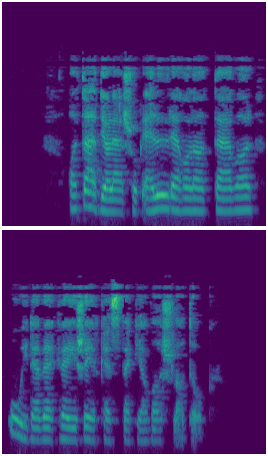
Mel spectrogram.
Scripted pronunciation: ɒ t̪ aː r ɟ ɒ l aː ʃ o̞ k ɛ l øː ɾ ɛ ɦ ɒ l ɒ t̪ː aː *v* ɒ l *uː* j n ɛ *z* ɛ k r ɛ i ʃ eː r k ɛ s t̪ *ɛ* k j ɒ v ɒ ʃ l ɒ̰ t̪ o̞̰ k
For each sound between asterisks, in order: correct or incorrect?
correct, correct, incorrect: v, correct

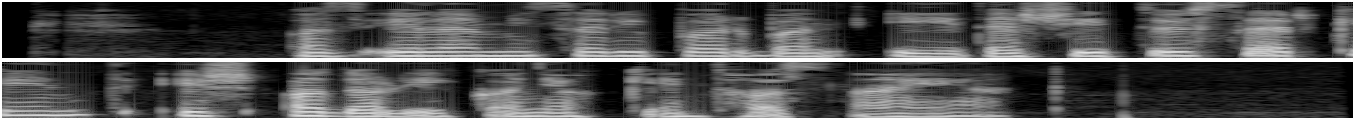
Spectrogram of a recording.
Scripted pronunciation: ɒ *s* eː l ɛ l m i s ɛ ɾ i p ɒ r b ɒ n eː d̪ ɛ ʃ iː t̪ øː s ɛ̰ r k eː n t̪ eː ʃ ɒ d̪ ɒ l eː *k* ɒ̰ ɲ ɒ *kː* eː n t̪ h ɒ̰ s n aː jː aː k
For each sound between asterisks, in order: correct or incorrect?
incorrect: z, correct, correct

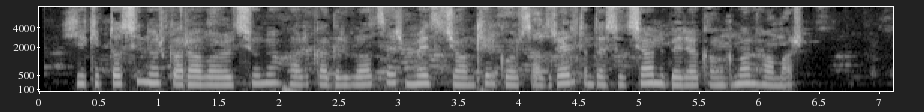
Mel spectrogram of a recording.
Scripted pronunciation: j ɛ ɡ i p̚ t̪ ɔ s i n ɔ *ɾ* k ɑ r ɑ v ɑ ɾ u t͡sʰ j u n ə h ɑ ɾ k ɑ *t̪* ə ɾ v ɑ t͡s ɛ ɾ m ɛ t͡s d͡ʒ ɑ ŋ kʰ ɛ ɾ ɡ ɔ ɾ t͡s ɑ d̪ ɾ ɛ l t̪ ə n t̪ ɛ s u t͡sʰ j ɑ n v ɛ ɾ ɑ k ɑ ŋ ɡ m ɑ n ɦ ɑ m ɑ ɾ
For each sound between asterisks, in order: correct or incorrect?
correct, incorrect: d̪

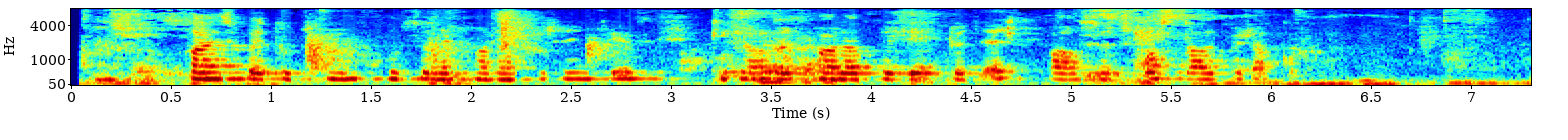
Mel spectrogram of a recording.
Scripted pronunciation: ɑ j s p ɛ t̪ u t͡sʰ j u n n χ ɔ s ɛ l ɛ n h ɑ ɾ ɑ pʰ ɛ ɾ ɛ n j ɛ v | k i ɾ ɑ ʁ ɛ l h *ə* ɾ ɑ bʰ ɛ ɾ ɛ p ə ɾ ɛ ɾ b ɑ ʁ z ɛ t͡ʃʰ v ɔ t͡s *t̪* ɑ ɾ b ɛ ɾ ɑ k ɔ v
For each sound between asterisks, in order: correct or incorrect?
incorrect: ɑ, correct

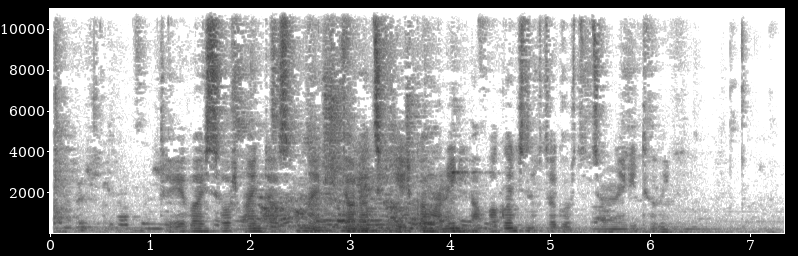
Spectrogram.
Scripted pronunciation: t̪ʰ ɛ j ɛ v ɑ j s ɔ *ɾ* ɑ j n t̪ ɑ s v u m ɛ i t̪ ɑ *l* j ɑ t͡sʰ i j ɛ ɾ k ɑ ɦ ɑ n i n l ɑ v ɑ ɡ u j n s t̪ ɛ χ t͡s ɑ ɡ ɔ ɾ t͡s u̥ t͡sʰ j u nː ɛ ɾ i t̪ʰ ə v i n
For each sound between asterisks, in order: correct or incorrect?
correct, correct

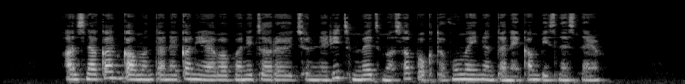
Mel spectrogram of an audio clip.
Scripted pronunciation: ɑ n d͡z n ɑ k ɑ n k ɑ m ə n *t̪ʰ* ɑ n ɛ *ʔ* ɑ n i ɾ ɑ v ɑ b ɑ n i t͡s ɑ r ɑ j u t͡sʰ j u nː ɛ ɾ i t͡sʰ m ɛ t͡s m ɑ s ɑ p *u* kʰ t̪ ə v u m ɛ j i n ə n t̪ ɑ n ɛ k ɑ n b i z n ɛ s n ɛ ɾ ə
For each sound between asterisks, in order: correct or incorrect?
incorrect: t̪, incorrect: k, incorrect: ɔ

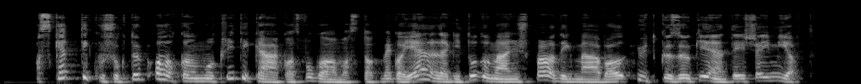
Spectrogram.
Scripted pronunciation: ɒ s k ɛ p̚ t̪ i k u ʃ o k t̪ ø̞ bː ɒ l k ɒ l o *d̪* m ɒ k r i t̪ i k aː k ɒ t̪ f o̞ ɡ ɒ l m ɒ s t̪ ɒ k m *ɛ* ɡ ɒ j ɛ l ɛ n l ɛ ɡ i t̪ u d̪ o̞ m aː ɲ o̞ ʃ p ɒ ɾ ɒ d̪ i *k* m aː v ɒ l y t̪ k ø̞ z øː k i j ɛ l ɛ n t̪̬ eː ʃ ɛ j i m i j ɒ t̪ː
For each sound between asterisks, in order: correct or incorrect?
incorrect: none, correct, incorrect: ɡ

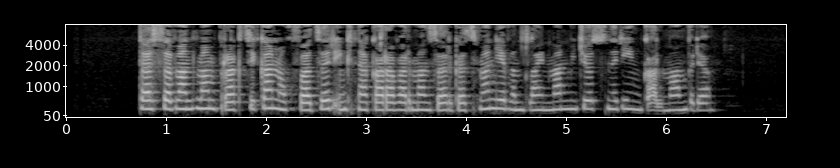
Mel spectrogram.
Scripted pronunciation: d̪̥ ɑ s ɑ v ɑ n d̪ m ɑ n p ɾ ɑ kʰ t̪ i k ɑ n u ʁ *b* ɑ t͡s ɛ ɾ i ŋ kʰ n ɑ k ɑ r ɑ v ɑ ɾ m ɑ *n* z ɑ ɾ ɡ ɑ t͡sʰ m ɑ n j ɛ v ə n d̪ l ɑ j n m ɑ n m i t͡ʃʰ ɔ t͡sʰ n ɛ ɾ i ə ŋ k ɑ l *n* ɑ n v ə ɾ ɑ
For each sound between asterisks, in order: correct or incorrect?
incorrect: v, correct, incorrect: m

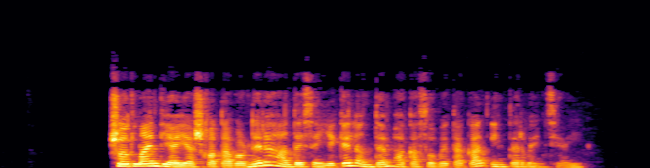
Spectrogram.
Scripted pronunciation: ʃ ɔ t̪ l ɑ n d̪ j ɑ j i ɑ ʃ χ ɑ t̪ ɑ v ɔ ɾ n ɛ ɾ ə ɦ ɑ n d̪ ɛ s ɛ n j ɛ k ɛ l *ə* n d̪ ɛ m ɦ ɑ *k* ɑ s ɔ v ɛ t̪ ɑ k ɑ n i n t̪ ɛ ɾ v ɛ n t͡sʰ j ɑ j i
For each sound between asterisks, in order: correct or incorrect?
correct, correct

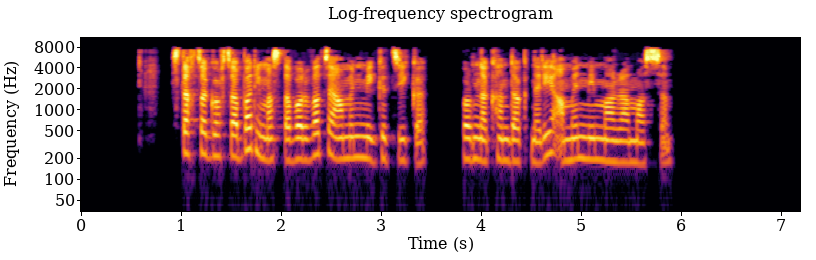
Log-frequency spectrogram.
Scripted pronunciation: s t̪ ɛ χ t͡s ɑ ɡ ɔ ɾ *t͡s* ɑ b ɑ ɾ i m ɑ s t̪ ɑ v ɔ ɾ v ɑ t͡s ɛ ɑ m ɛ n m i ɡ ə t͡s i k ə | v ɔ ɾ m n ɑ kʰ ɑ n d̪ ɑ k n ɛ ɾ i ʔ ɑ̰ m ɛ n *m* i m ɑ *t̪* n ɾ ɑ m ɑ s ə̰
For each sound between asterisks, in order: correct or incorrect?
correct, correct, incorrect: none

